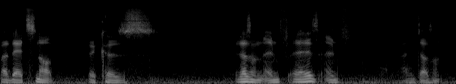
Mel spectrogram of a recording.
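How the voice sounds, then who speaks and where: A man with a New Zealand accent speaks in a very deep, low pitch with ordinary pitch variation. He leaves long, frequent pauses. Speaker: comedy podcast co-host. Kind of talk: casual chat.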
